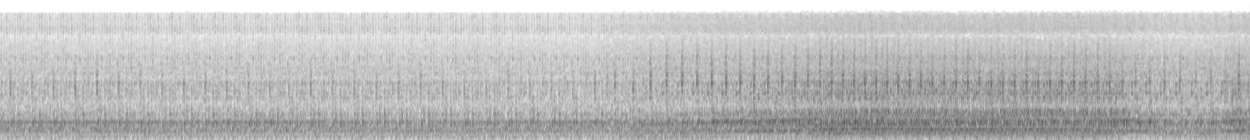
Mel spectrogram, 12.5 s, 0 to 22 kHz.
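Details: BMW E39 M62/M62TU V8, 225k miles, idling after cam sensor failure, replacement with OEM sensors and much cranking; chain guides and VANOS seals done ~8k miles ago: steady light knock about four per second; owner unsure whether lifter knock or piston slap.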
